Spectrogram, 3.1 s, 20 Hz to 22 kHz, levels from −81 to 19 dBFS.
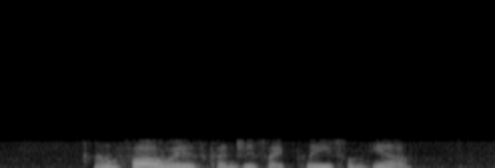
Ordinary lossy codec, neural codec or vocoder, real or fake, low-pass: none; codec, 16 kHz, 1.1 kbps, Voila-Tokenizer; fake; 3.6 kHz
